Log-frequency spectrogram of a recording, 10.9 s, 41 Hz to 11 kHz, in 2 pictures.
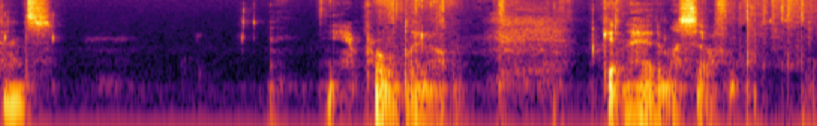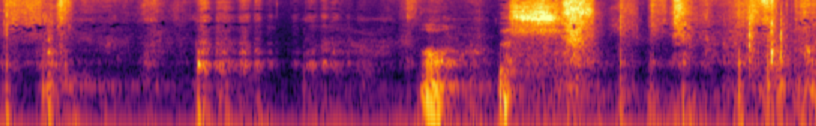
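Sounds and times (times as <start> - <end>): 
speech: 0.0 - 0.4, 2.5 - 5.2, 8.2 - 9.2
paper crinkling and rustling in fingers: 4.8 - 7.0, 9.0 - 10.8.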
